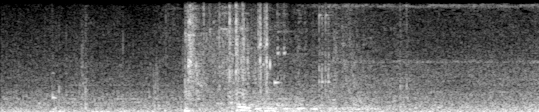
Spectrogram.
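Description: A blade swishes through the air with a sharp whoosh.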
